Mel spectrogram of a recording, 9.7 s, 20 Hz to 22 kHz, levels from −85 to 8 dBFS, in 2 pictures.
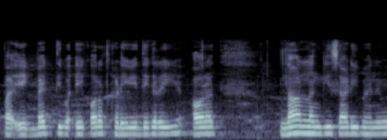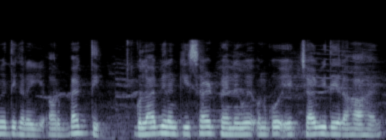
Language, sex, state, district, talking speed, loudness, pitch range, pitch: Hindi, male, Uttar Pradesh, Lalitpur, 210 wpm, -19 LUFS, 135-150 Hz, 145 Hz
